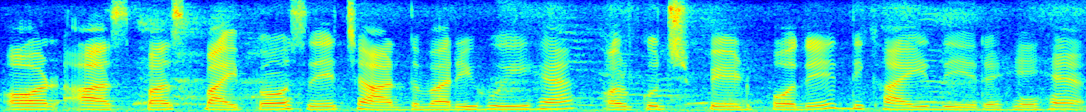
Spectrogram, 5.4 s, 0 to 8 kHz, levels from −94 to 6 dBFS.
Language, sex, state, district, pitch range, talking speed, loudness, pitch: Hindi, female, Punjab, Pathankot, 195-220 Hz, 165 wpm, -19 LUFS, 210 Hz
